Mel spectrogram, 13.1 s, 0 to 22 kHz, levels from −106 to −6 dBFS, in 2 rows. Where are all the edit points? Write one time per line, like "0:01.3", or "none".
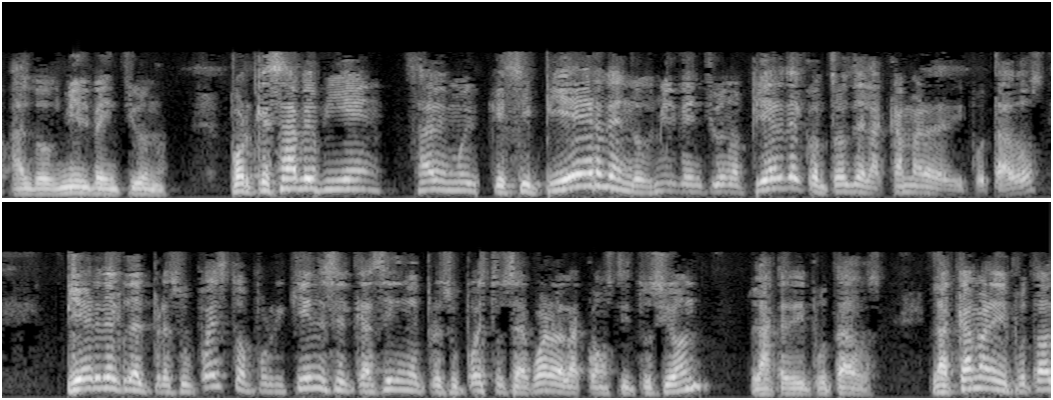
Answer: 0:02.0
0:03.0
0:03.9
0:07.3
0:11.4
